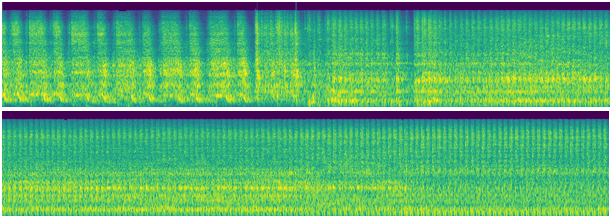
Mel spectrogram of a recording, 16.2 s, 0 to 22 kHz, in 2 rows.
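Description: A 27 hp Kohler V-twin engine on a zero-turn mower is turned over by its electric starter at about four strokes a second, with the choke on and the throttle at half. It catches about four seconds in, runs roughly for a moment, then settles into a steady run.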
